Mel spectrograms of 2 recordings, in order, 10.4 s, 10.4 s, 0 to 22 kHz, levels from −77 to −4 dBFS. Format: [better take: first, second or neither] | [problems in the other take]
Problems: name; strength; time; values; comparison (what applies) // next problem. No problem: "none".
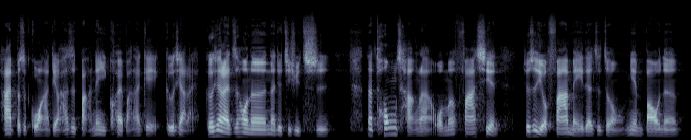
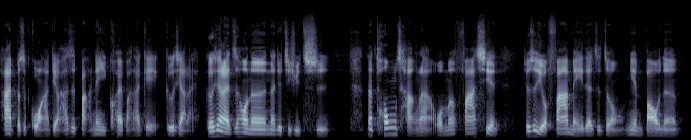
neither | thin; very; fading below 300 Hz; the same in both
